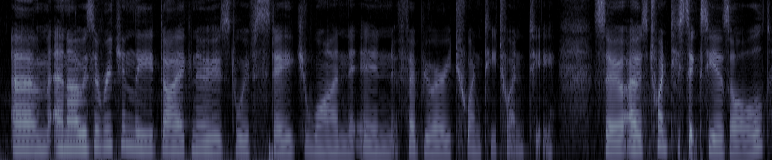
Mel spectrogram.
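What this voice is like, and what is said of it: English accent. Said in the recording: “I'm from England, if you can't tell by the accent”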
